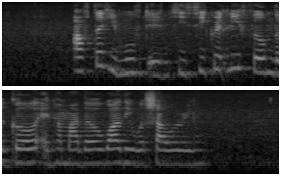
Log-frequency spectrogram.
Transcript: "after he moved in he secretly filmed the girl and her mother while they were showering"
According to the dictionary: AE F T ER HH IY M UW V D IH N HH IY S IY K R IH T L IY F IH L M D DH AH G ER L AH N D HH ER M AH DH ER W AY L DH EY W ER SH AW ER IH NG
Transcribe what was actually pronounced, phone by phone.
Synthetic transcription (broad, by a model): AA F T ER HH IY M UW V D IH N HH IY S IY K R IH T L IY F IH L M D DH AH G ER L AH N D HH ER M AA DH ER W AY L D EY W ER SH AW ER IH NG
